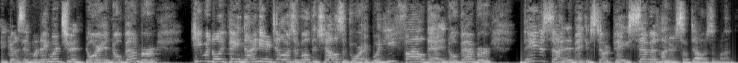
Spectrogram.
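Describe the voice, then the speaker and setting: A woman speaks loudly and at a very fast pace in a high voice with lively intonation, with noticeable background noise and audible room echo. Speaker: plaintiff in a court case. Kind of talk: courtroom testimony. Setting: courtroom.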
